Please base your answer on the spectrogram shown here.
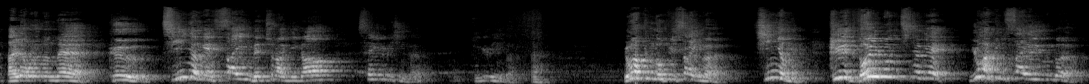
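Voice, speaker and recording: A male pastor preaching a Sunday sermon, telling the story in a lively way and asking the congregation questions. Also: high-pitched, a little fast, far from the mic. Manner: animated storytelling, acts out quotes and asks the congregation questions. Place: church sanctuary. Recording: very echoey hall, voice from afar.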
